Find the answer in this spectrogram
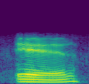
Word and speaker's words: heir: ये जो एयर होता है इसकी स्पेलिंग होती है HEIR, याद रखिएगा, एच नहीं बोला जाता। तो कहते हैं एयर, एयर माने वारिस।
